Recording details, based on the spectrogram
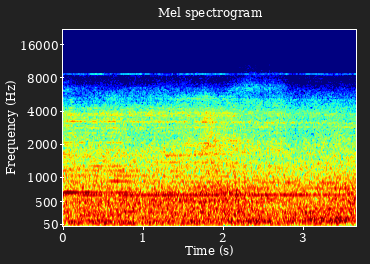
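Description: A Cessna Citation jet with a right landing gear problem makes a low pass at Raleigh-Durham International Airport, a steady loud roaring engine wash holding through the whole stretch.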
